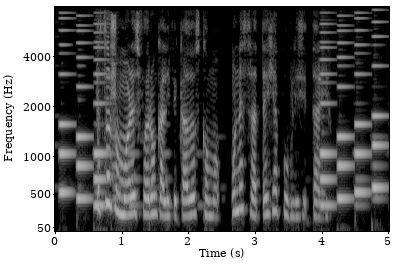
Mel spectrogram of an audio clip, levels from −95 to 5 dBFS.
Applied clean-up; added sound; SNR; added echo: classical method spectral subtraction.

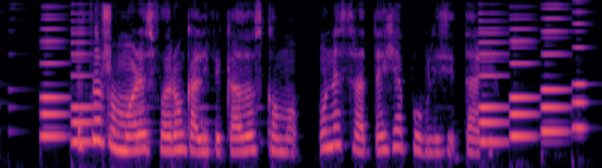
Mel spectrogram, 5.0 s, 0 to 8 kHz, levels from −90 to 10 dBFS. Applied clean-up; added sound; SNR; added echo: neural mask model RNNoise.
